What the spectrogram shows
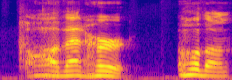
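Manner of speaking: high, loud, teary, pained crying outburst. Hit by sudden pain, the speaker asks Gilbert to hold on, in pain, tearing up. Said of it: "I'm tearing up because that hurt".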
